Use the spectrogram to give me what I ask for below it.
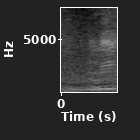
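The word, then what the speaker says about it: Louis: सर थोड़ा pronunciation लुई होता LEWIS हम लोग लुइस बोलते हैं LOUI ये लुई फिशर होना चाहिए नहीं हाँ, वही मैंने पूछा था हाँ, क्वेश्चन।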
